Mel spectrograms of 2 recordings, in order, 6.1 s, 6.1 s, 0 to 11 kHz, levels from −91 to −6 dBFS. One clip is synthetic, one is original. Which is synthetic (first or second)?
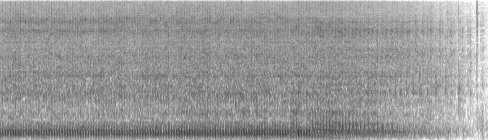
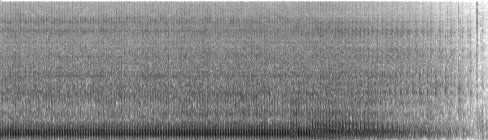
first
